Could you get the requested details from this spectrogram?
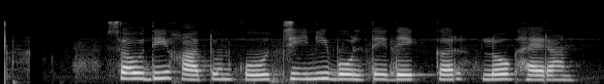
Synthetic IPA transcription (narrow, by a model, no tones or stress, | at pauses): sɐuːd̪ixaːt̪uːnkot͡ʃiːniboːlt̪ed̪eːkʰːəɾloːɡɦɛːɾaːn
